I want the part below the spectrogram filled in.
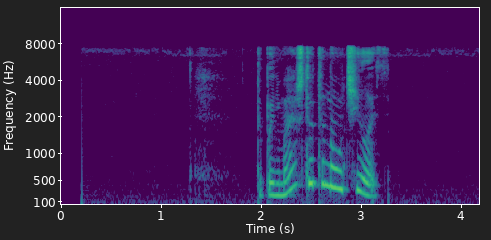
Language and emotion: Russian, positive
